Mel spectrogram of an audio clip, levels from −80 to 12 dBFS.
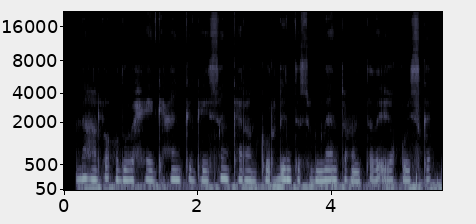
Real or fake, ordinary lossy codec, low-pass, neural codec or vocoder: fake; none; none; vocoder, 44.1 kHz, 128 mel bands every 512 samples, BigVGAN v2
